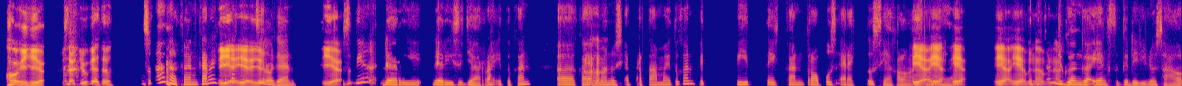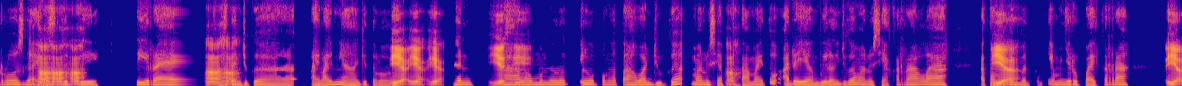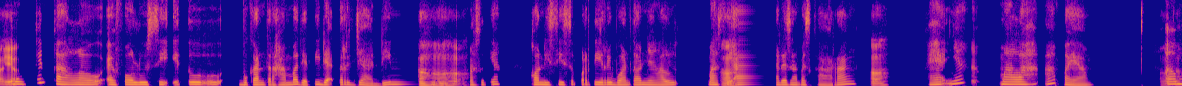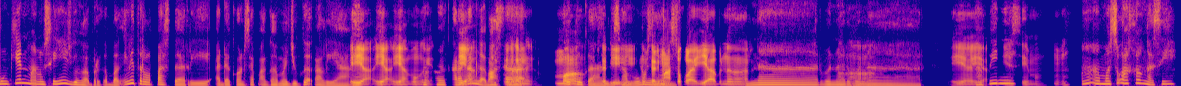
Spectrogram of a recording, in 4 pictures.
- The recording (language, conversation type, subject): Indonesian, unstructured, Menurutmu, mengapa dinosaurus bisa punah?
- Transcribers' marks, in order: laughing while speaking: "Oh iya"; chuckle; in Latin: "Pit Pithecanthropus erectus"; distorted speech; in Latin: "T. rex"; tsk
